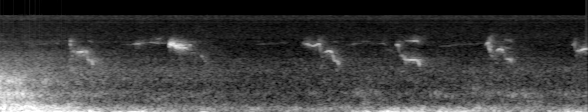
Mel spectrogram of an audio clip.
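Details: Common buzzards feeding at a nest in Tiszalök, Hungary: a series of short, thin, downslurred mewing calls repeated roughly every second, some doubled, over low rumbling background noise.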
